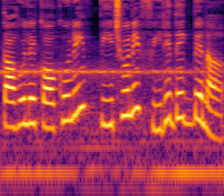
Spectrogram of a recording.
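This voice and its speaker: Older village mother-in-law, voiced by a woman, high pitch, admonishing, cartoon fairy tale, music behind. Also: moderate pace, mellow, natural voice. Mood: warning. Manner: admonishing, instructive.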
